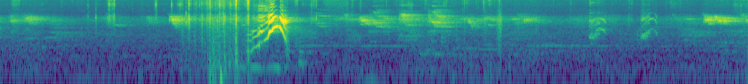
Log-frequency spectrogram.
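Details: African grey parrot in an angry mood gives a single loud, harsh squawk that sweeps downward in pitch, against steady high-pitched chirping from other birds and soft rustling.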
